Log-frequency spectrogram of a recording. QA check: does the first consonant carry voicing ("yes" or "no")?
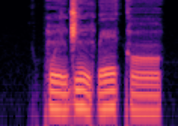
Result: no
